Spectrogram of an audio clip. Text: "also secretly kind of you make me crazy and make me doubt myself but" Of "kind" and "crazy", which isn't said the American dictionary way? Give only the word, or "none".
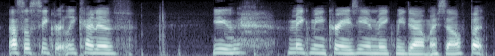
none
